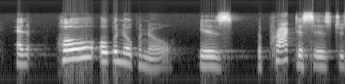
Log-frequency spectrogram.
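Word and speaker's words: Hoʻoponopono: or two weeks of talks few years ago ho opono pono that is a hawaiian term ho you may spear pronounced ho opa-nopano okay it's got a lot of opal nobody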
